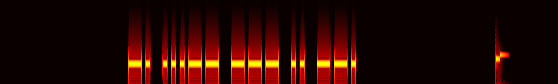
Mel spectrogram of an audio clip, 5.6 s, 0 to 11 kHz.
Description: Morse code, heard as a keyed tone, about 28 wpm, 700 Hz. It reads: N3OIG
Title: USA Call Signs Repeated 2x 28wpm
